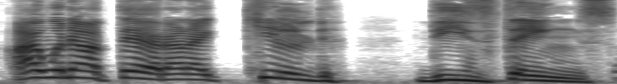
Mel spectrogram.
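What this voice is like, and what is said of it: Bad put-on French accent. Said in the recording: “This is my French accent, which is really bad.”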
